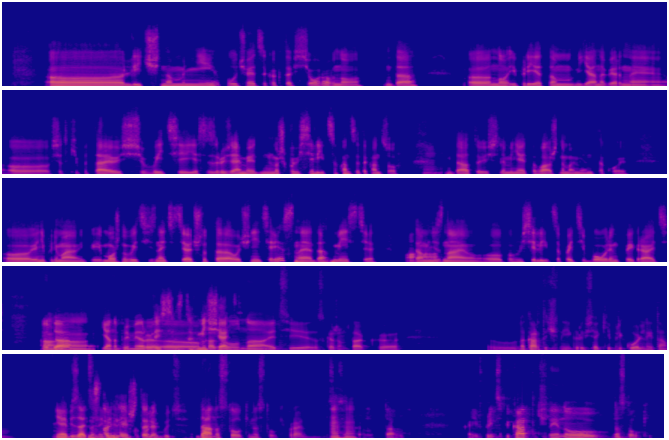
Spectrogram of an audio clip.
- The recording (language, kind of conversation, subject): Russian, unstructured, Какие простые способы расслабиться вы знаете и используете?
- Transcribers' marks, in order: unintelligible speech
